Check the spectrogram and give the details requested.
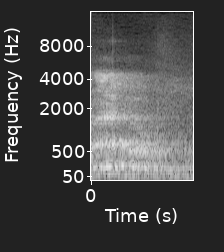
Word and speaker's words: EQO: we finally landed on Echo. But of course, all of the domains were gone except this one that said EQO. So we bought it, only to realize that everybody and their brother would actually pronounce it in the wrong way.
